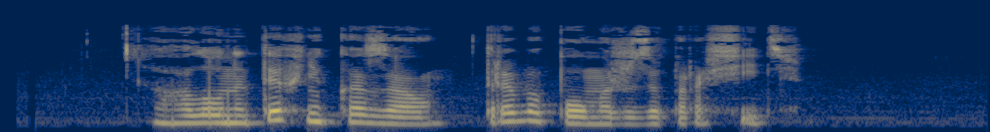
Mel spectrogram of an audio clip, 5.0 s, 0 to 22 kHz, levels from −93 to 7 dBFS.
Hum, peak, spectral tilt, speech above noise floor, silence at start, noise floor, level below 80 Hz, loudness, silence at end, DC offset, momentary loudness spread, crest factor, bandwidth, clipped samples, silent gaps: none; -4 dBFS; -3.5 dB/octave; 44 dB; 0.65 s; -70 dBFS; -80 dBFS; -27 LUFS; 0.95 s; under 0.1%; 10 LU; 24 dB; 11.5 kHz; under 0.1%; none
